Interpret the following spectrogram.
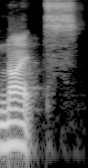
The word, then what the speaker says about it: knight: the context knight is caballero so you have knights defending the king for example or if you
